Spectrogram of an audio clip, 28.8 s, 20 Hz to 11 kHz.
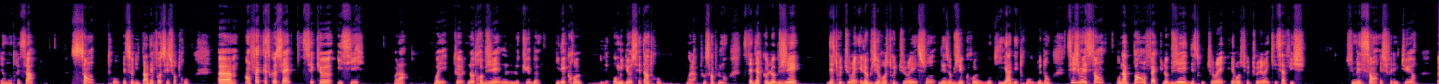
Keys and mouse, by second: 0.9 click, 3.7 click, 4.9 click, 7.4 click, 9.0 click, 10.1 click, 21.1 click, 23.3 click, 25.9 click, 28.1 click.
